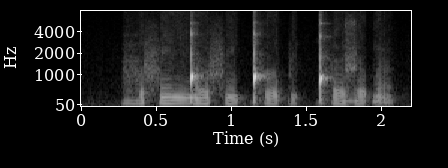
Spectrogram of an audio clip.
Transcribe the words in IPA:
ɦəfẽ ŋ͡ǃə fẽǃʰɤpʉ ǃʰəzəɓə̃

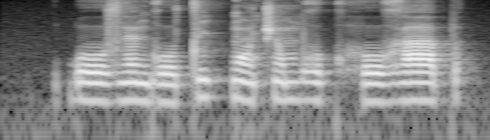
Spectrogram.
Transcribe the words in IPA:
ɓoː˨ zɛ̃˧ɡoː˨ ti˦ k͡pɔ̃˦˨t͡ʃɔ̃˦m ɣo˧khoː˧ ɣaː˦p

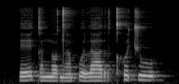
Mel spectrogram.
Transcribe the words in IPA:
eː˨˦ɡa˨n ɔ˨dã˨pʊ˦˨laː˦r kʰʊ˦t͡ʃu˦

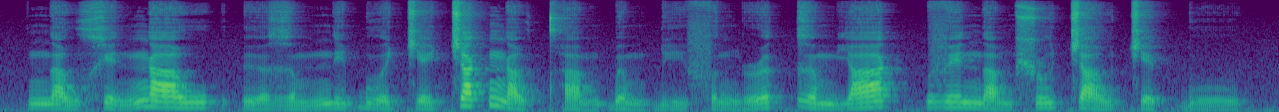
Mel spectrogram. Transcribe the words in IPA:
na˨˩˦wxe˨˩˦nŋa˧w | ʔɨ˨˩˨ə̯ɣə˨˩˦mni˧˥ ɓu˨˩ə̯ce˨˩˦ca˦˥k̚ŋa˨˩˨w t̪ʰa˨˩˨mɓə˨˩˨m ɓi˨˩˦fə˨˩ŋ ɹə˦˥k̚ɣə˧mja˦˥k̚ | ve˧na˨˩˨m ʂu˧˥ca˨˩˦w ce˨˩p̚ɓu˨˩

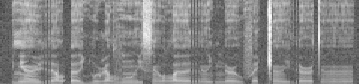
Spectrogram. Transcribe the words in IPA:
lʲə̃ːy̯rəːlˠ ʔəːʎuɭəlˠ vũi̯sə̃u̯ lˠəːrə̃ːʎ nə˞u̯fɛ ǁə̃ːi̯ rə˞tə̃ː

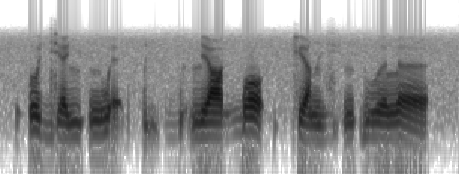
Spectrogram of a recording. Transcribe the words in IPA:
ʔʊdʲæ lʲṵnwɛ̰ k͡pḭɡ͡bə̰ lʲɑ ɡ͡bɔʔḭkʲɑnzʲɛ̰n ɓuə̯lɜ

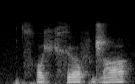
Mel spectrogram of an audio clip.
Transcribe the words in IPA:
t͡sʰɔʃxʲɔfɖ͡ʐɑ

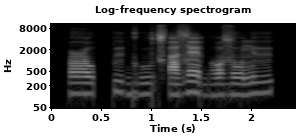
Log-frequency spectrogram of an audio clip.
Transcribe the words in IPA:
ʕopːɨ ɡʱu t͡sʼazɛ bʱɔzo nɨ

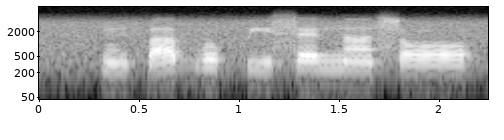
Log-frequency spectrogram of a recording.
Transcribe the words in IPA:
k͡pũ˨k͡pa˨˦ bo˦ k͡pi˧sɛ˦nã˦sɔ˧

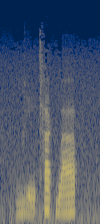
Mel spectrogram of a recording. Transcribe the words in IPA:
bi˨˩ntʰa˥˩k̚ wa˦˥p̚

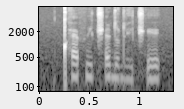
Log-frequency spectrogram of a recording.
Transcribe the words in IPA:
ǃʰæfi t͡ʃʼæɖɑɖʱɪt͡ʃʼɪ

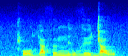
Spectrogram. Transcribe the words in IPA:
cʰoʎa θɘŋniw ɣeɟaw

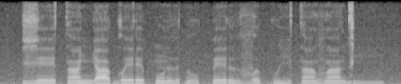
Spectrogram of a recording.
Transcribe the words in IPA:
ɣeː˦tã˨˦ ɲaː˨ɡʷeː˧ɾe˧pũ˨ ɾɨ˧ɗu˨k͡pe˦ ɾɨ˨ və˧kʷiː˦ tã˨vã˧diː˨

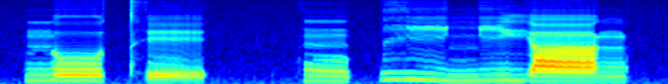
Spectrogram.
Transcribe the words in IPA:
noː˦tʰe˨ | kʷũ˦ | ɣiː˦˨ɲi˦ jaː˦ŋ

